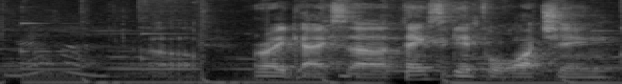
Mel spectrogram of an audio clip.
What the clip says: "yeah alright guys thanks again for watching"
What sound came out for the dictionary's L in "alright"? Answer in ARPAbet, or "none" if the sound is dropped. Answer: none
